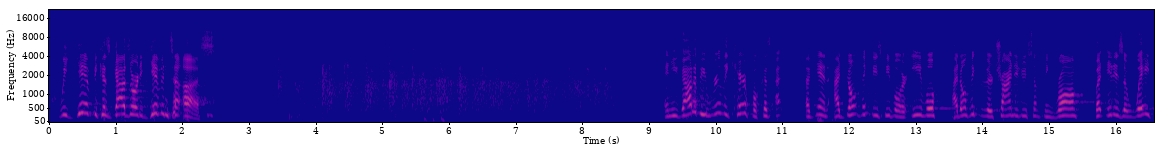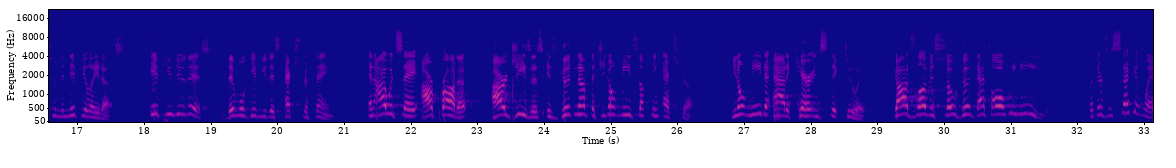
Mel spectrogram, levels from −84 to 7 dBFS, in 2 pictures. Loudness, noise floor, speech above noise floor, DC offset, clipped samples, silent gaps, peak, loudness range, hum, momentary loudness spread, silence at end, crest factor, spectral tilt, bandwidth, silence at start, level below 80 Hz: -54 LUFS; under -90 dBFS; over 36 dB; under 0.1%; under 0.1%; none; -34 dBFS; 6 LU; none; 16 LU; 0 s; 20 dB; -2.5 dB/octave; 13 kHz; 0.15 s; under -90 dBFS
